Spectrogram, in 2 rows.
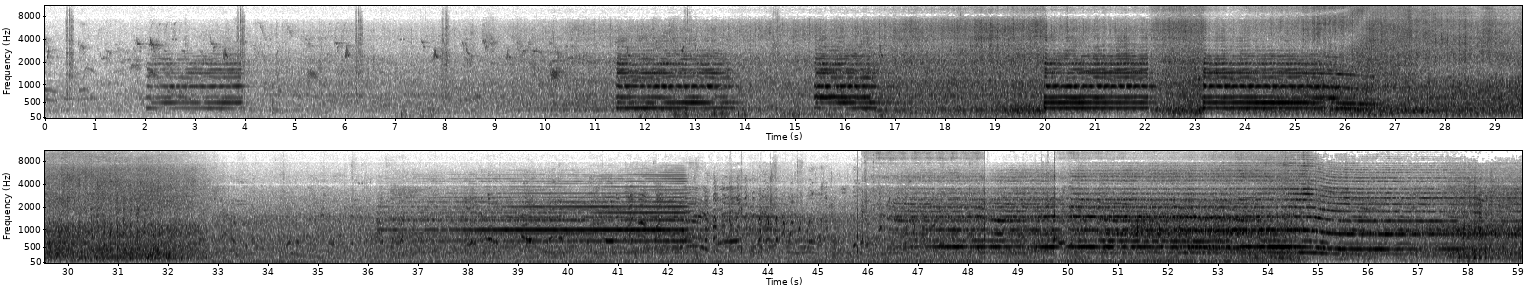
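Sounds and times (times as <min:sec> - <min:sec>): diesel locomotive approaching: 0:01.3 - 0:59.0
train coaches rushing and clacking: 0:01.8 - 0:59.0
locomotive air horn: 0:02.0 - 0:04.1, 0:11.4 - 0:14.0, 0:15.4 - 0:17.0, 0:20.0 - 0:22.3, 0:23.1 - 0:26.9, 0:36.2 - 0:42.6, 0:46.4 - 0:59.0.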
